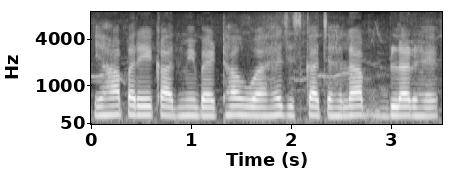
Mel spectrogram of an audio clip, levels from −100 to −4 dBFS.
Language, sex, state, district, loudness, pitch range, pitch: Hindi, female, Uttar Pradesh, Lucknow, -14 LUFS, 180-195 Hz, 185 Hz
